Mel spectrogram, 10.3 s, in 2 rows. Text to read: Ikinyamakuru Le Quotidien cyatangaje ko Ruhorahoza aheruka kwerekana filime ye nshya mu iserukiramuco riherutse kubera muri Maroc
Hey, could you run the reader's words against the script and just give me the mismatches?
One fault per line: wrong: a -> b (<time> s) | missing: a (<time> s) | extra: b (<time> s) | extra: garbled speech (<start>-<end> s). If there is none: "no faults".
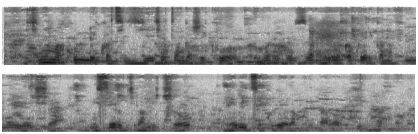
no faults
